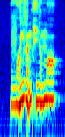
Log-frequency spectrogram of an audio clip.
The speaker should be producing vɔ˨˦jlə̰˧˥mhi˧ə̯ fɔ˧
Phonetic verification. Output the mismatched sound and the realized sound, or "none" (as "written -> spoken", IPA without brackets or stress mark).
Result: f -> m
